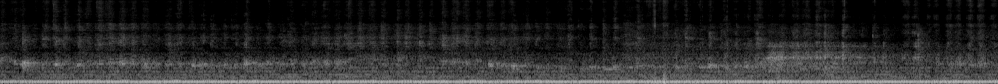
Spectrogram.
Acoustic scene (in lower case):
restroom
